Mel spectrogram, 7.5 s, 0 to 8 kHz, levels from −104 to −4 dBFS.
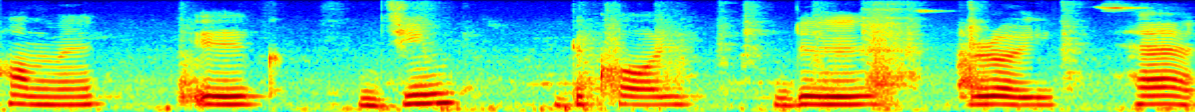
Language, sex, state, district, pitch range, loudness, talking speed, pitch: Hindi, male, Punjab, Fazilka, 205-220 Hz, -13 LUFS, 55 wpm, 215 Hz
